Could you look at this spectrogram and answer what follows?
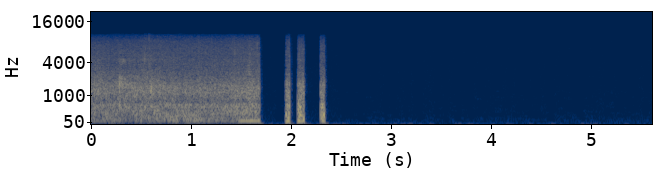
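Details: Broadband rushing noise stops abruptly, followed by three sharp clicks and then silence.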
